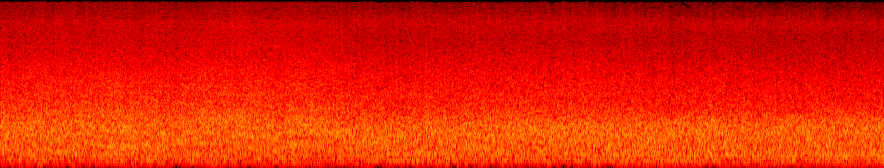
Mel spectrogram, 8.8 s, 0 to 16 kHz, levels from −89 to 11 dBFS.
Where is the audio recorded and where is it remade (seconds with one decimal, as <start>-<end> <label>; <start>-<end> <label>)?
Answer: 0.0-1.0 recorded; 1.0-3.5 remade; 3.5-8.8 recorded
